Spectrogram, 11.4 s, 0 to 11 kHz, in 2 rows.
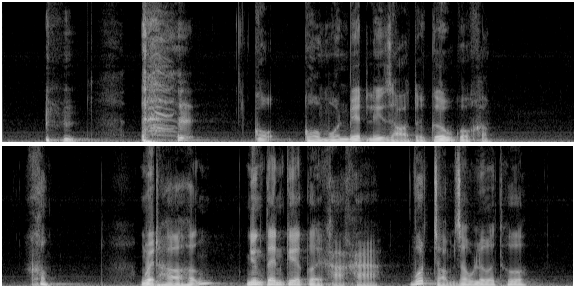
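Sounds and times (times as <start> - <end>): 
old man sitting under a tree coughing harshly: 0.4 - 2.1
speech: 0.6 - 0.9, 1.8 - 5.0, 6.0 - 6.3, 7.1 - 11.0.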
